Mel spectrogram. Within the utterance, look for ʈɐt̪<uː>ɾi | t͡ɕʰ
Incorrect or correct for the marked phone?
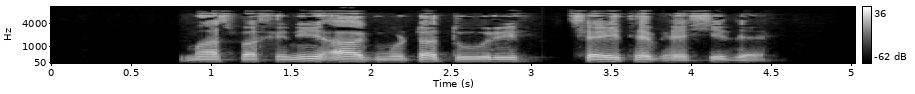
correct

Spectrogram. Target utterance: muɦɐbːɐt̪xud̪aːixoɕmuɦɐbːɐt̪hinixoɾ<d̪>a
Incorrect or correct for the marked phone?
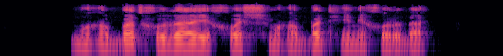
correct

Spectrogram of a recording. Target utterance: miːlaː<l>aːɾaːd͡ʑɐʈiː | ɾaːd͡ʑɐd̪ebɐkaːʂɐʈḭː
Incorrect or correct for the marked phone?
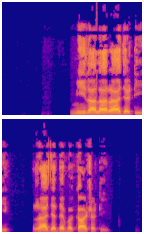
correct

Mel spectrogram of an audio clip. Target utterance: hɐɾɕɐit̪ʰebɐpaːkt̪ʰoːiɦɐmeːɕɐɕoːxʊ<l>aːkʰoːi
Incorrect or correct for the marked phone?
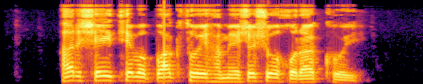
incorrect: ɾ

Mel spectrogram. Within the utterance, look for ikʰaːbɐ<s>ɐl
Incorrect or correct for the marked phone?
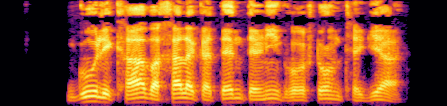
incorrect: x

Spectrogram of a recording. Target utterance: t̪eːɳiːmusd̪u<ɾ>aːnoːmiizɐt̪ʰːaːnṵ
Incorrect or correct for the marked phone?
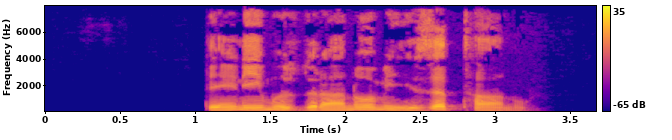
correct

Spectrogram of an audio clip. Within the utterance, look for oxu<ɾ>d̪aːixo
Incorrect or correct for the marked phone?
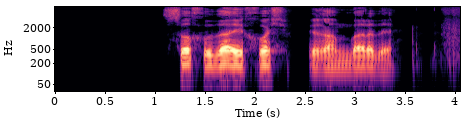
incorrect: none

